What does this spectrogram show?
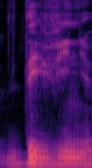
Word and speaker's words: Desvignes: Bonjour Amaury, des vignes, c'est tout Vignes, simple. Ouais. des vignes, comme des vignes. Divine, ça fait un peu américain.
